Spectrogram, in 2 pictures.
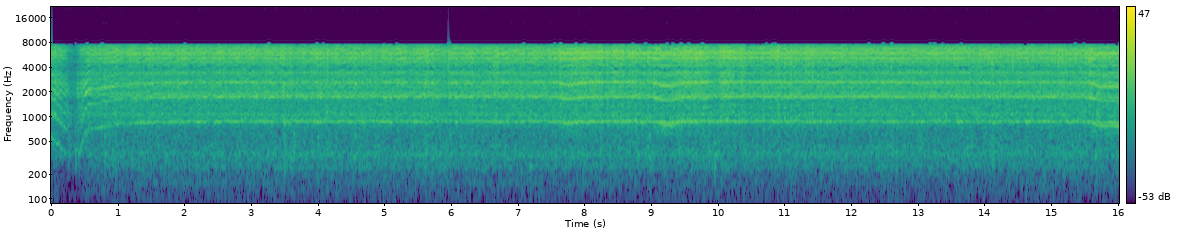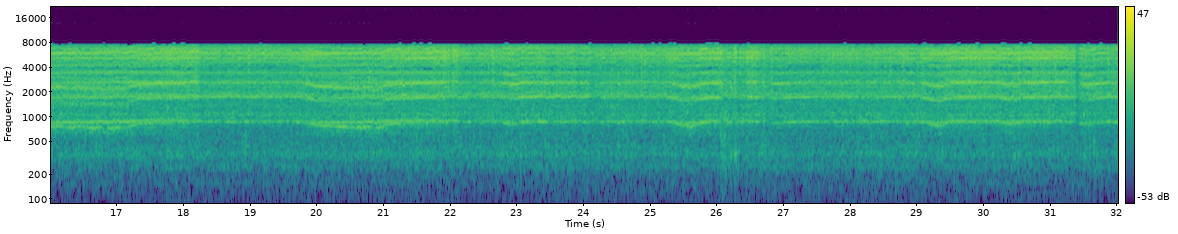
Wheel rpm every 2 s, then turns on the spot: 150, 230, 230, 230, 230, 230, 230, 230, 220, 230, 220, 230, 230, 230, 230, 230.
none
